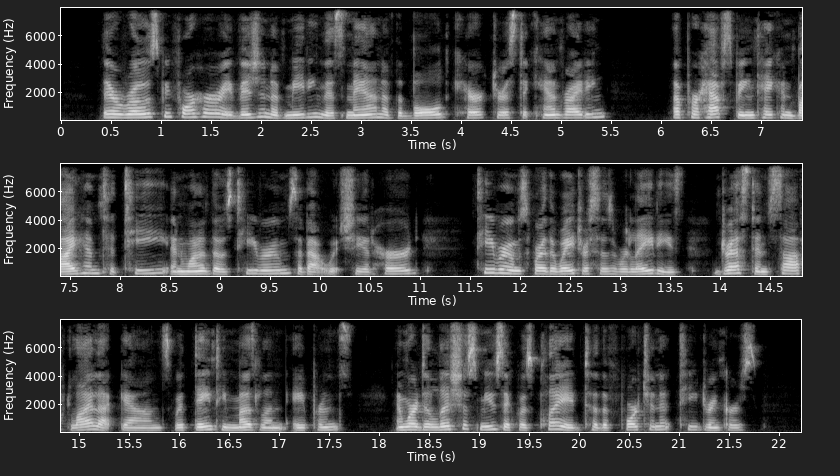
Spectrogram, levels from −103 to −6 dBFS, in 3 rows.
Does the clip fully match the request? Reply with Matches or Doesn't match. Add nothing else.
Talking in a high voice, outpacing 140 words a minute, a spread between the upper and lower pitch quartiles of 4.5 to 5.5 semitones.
Doesn't match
